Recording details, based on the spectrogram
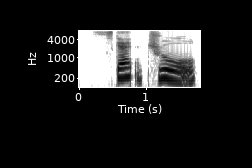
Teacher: now the D sounds like a j SK jeel Jewel like jewelry schedule and this is the American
